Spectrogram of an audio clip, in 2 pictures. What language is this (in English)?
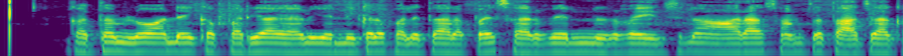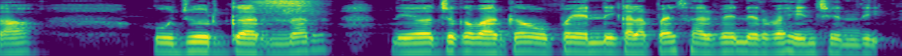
Telugu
